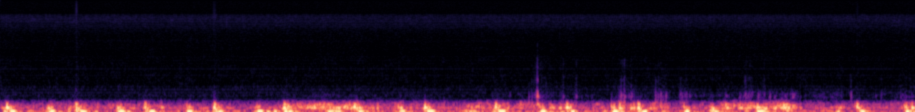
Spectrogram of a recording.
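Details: Real normal adult male heartbeat recorded through a stethoscope with a microphone inside the earpieces, auscultated over the different heart valve areas.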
